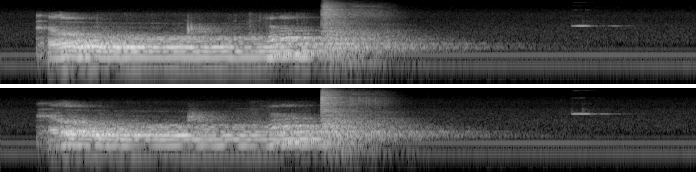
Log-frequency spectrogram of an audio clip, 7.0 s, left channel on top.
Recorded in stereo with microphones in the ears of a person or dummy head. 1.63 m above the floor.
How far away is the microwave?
About 1.0 m.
